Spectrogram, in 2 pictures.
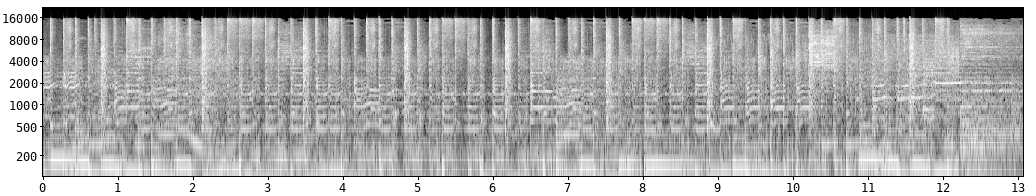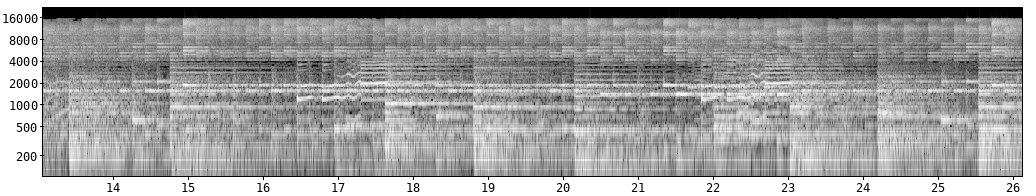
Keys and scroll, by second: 3.0 ctrl+z, 6.3 ctrl+z, 9.7 ctrl+z.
